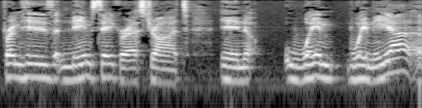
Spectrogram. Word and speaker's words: Waimea: Also in uh, I'm pretty sure I said that right. – Waimea. Waimea, yes.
